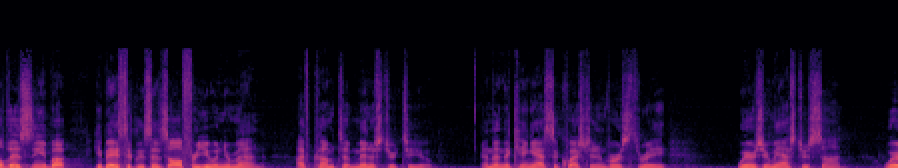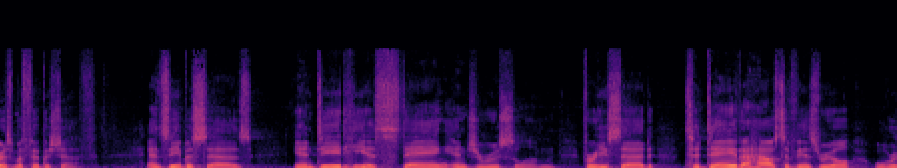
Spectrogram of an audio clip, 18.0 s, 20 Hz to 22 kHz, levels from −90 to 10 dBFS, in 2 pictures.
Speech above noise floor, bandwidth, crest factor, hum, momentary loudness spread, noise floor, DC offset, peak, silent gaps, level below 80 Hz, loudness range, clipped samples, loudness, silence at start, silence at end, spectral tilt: 35 dB; 16 kHz; 18 dB; none; 14 LU; -65 dBFS; under 0.1%; -12 dBFS; none; -78 dBFS; 5 LU; under 0.1%; -30 LUFS; 0 s; 0 s; -5.5 dB/octave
